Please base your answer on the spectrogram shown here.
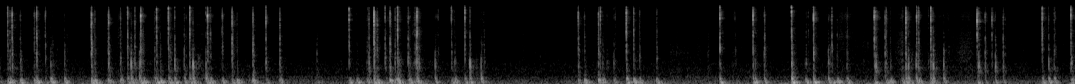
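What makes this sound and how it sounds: Long stiletto acrylic nails and fingertips type on a MacBook Pro laptop keyboard with low-profile black plastic keys set in a silver aluminum body. Rapid bursts of sharp, bright key clicks over soft low thuds stop dead with almost no ring, broken by brief pauses near 3 and 5 seconds.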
